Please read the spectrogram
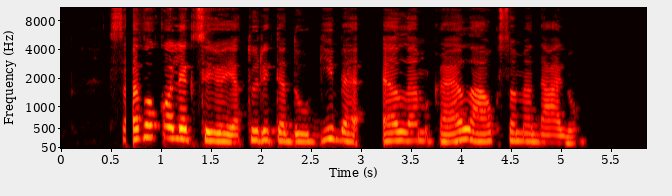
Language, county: Lithuanian, Kaunas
